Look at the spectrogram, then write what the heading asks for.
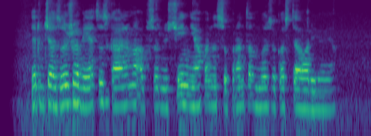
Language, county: Lithuanian, Kaunas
